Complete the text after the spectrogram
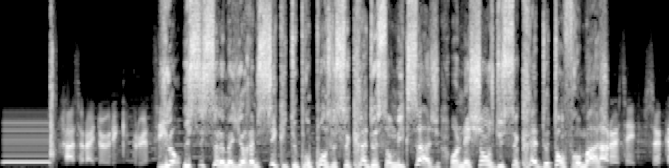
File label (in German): werbung; appenzeller rappeur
